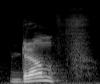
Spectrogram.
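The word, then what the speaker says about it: Drumpf: ड्रमफ यानी ट्र टी से नहीं डी से अब उसको जैसे भी आप प्रोनाउंस करना चाहे लेकिन ड्रमफ सही।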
